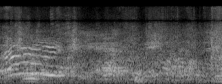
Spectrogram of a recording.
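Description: A child's high-pitched, wordless squeal, its pitch sliding up and then down, followed by more excited children's voices.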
